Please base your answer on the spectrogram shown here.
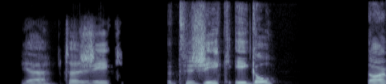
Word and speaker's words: Tajik: saying the how do you say his nickname tah tajik yeah tajik the tajik eagle so I mean there's a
